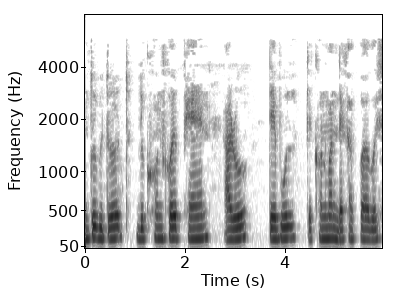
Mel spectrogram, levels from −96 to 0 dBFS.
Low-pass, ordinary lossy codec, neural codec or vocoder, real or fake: 7.2 kHz; MP3, 24 kbps; none; real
